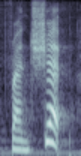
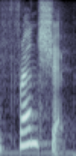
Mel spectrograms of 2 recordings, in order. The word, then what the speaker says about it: friendship: 好，那我们再看后面 That's not how friendship works，两个 not 都是发 not， not， That's not how friendship friendship works， friendship 后面这个 ship 不要发成了 sheep，应该是口型稍松的 i 的发音 ship ship。那这个词的重音呢是在前面这个音节，所以不要读成 friendship，应该是 friendship， friendship works， friendship works。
